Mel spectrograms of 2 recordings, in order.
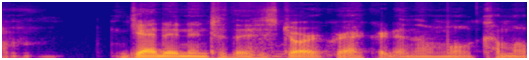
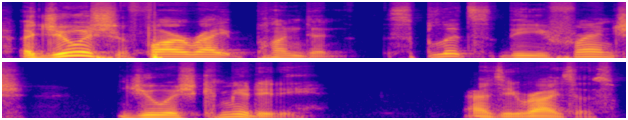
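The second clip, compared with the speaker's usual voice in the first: steady, measured newsreader delivery; news read; 4 semitones higher, 9 dB louder than usual. Acted. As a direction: read the story like a broadcast bulletin. Reads news articles aloud.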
